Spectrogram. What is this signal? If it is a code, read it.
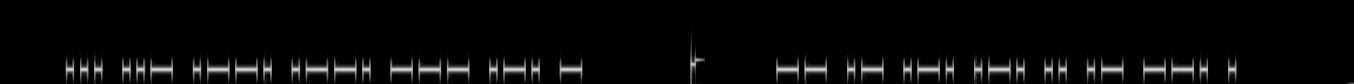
Morse code, heard as a keyed tone, about 17 wpm, 700 Hz. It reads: SUPPORT MARRIAGE
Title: Sentences from Top 800 Words - New Word Drill - 17wpm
